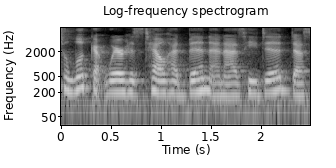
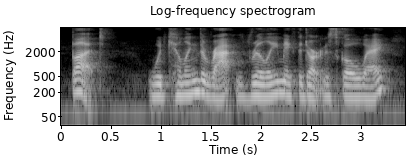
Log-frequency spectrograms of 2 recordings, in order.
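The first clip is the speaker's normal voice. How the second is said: ordinary delivery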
